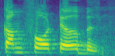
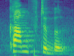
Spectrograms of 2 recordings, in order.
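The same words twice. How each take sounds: First: The second syllable is pronounced, giving four syllables. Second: The second syllable is dropped, giving three syllables. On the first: The speaker calls it wrong. "Nobody says it that way" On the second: The speaker calls it right. "the second syllable is almost not even pronounced"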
